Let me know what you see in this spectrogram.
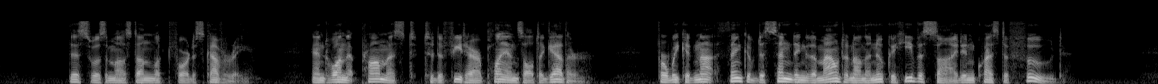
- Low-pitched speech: Yes, low, 100 Hz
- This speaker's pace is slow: No, average, 170 wpm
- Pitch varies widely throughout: No, average, 4.2 semitones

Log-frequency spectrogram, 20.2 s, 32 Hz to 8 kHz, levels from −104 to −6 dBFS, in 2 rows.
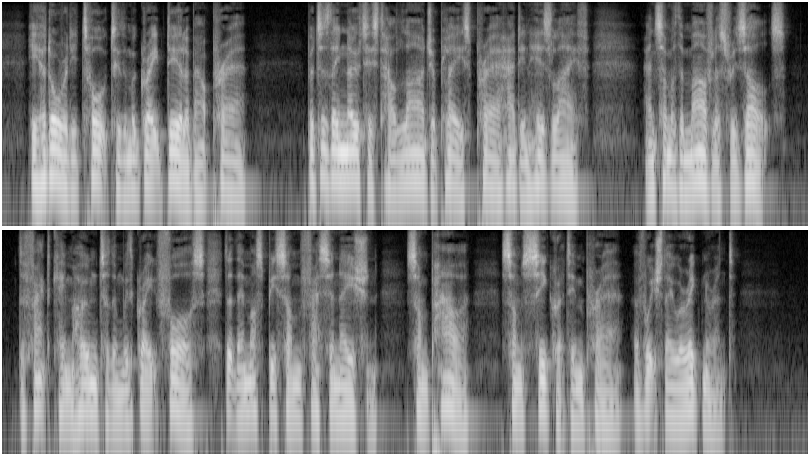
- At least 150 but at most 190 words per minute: Yes, average, 165 wpm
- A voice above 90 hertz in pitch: No, very low, 85 Hz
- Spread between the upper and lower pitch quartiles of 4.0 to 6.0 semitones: No, average, 3.3 semitones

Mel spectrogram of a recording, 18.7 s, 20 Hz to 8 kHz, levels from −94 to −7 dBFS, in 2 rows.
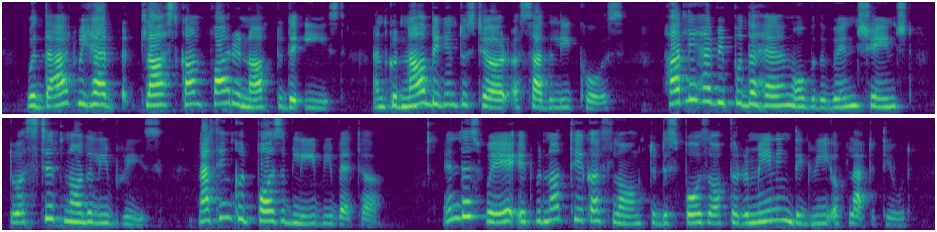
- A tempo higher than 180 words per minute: Yes, average, 190 wpm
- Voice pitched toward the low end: No, high, 245 Hz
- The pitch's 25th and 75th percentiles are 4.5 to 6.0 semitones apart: Yes, average, 5.0 semitones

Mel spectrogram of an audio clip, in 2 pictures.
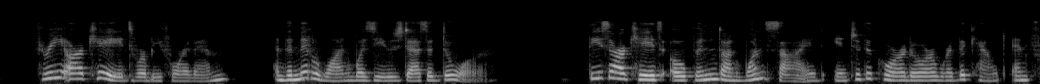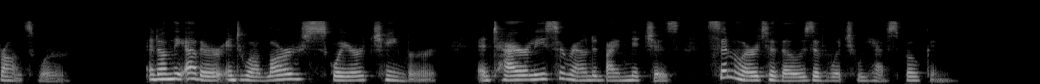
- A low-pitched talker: No, high, 195 Hz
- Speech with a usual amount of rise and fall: Yes, average, 4.2 semitones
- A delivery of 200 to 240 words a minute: No, average, 145 wpm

